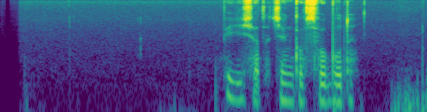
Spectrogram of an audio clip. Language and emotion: Russian, neutral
